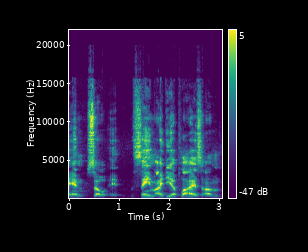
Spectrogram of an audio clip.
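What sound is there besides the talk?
None of the usual background noises is heard.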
